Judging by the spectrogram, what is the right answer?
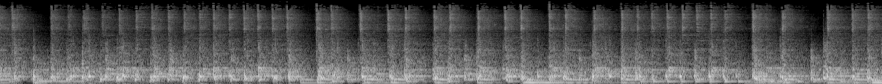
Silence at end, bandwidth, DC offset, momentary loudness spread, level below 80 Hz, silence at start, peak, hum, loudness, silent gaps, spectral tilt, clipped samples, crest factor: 0 s; 19.5 kHz; under 0.1%; 2 LU; -34 dBFS; 0 s; -4 dBFS; none; -18 LUFS; none; -5 dB/octave; under 0.1%; 14 dB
